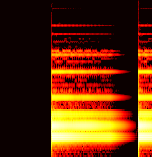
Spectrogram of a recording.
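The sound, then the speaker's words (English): A phone notification ding sounds twice, bright, bell-like and clear with no talking; the first tone rings out and fades before the second strikes and cuts off. “It could be the sound of your phone dinging every time you sell a product with TikTok ads this holiday season.”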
